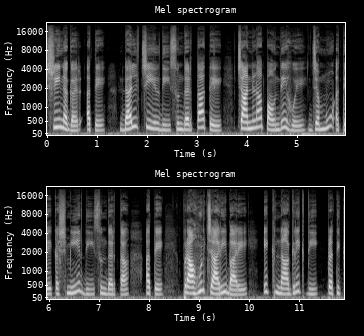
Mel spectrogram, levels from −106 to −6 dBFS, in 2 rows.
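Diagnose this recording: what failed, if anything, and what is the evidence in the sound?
Corrupt frame decoded, at 3.34 to 3.36 s, just after "ਝੀਲ ਦੀ ਸੁੰਦਰਤਾ" and before "ਚਾਨਣਾ ਪਾਉਂਦੇ ਹੋਏ", and again at 9.60 to 9.62 s, right after "ਅਤੇ ਪ੍ਰਾਹੁਣਚਾਰੀ". This is a codec-stage failure: damaged bits in the compressed stream were decoded as if valid, so misread gains and codes put energy in the wrong bands. Each event is a brief blip of about 20 ms peaking around -25 dBFS, which points to roughly a single frame the first time and a couple the second.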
